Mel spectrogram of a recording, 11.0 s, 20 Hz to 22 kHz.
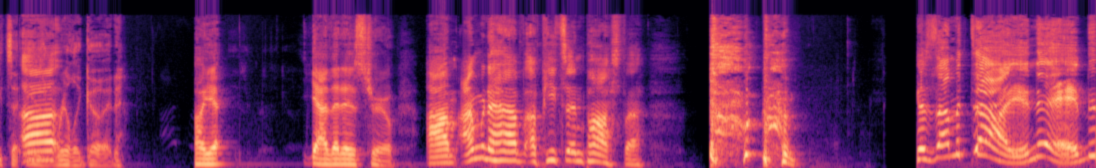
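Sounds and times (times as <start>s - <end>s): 
speech: 0.0s - 1.3s, 2.0s - 2.4s, 3.0s - 6.6s, 7.2s - 8.1s, 9.2s - 10.9s
person coughing harshly: 7.1s - 8.1s.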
